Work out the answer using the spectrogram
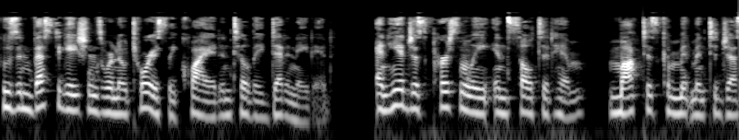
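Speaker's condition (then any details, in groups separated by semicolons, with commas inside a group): No condition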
